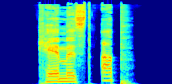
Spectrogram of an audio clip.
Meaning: second-person singular subjunctive II of abkommen
- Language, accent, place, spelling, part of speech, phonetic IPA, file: German, Germany, Berlin, kämest ab, verb, [ˌkɛːməst ˈap], De-kämest ab.ogg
